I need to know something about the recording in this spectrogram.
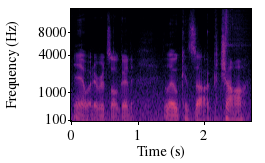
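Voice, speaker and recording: A man's voice: on the low side, fairly quick, vocal fry, a bit bright, slight background noise. A man livestreaming a video game with casual chat, muttering to himself as he plays. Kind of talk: casual gameplay chat mixed with reading dialogue aloud.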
